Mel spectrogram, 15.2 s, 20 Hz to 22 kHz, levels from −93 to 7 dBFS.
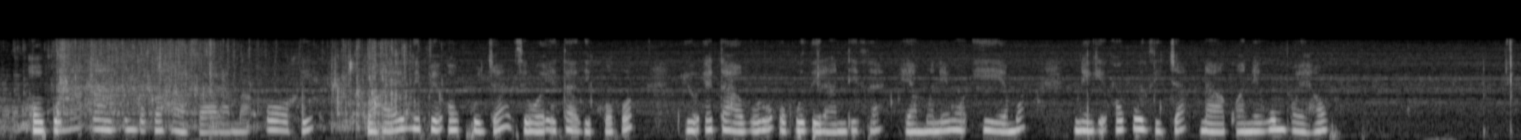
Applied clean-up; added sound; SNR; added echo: none; Toilet flush; 15 dB; none.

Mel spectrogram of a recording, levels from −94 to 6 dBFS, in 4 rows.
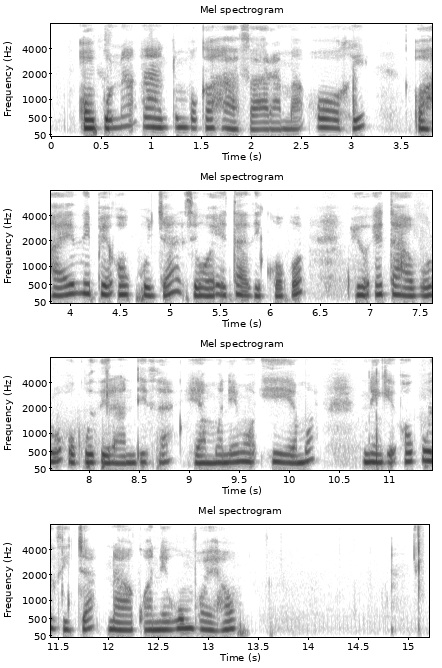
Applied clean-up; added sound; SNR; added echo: none; none; none; none.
